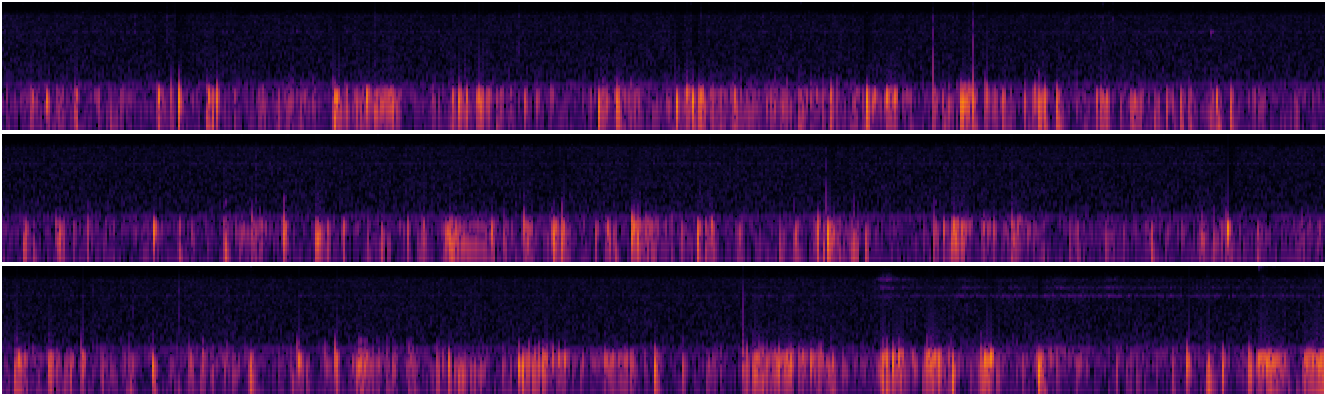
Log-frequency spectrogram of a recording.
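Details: Continuous low rumbling and gurgling from the belly: ordinary stomach growling from digestion.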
